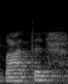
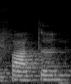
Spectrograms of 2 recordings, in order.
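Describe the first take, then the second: First: The word begins with a v sound. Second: The word begins with an f sound. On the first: This is how it is written. "você escreve tipo" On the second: This is how it is actually said. "Tem som de F"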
